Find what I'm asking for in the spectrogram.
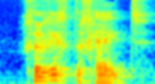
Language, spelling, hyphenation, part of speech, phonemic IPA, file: Dutch, gerechtigheid, ge‧rech‧tig‧heid, noun, /ɣəˈrɛx.təx.ɦɛi̯t/, Nl-gerechtigheid.ogg
- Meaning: justice, righteousness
